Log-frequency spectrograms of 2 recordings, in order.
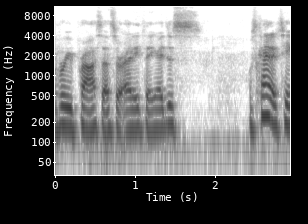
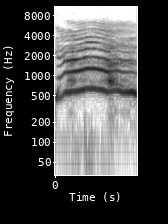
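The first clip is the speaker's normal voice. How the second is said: shrill, very loud, high sobbing crying wail; 13 dB louder than usual. Speaker retells answering a lady's question while crying: retelling own crying.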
